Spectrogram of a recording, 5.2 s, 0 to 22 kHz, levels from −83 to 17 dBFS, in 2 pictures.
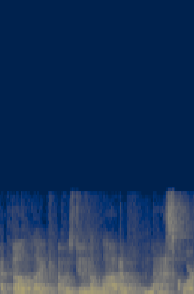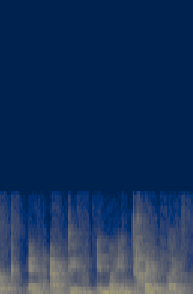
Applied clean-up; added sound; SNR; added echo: neural separator model SepFormer DNS4.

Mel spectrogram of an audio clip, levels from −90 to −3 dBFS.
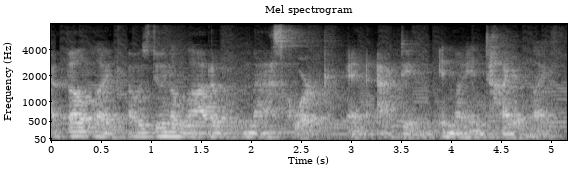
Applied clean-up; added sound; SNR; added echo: none; Guitar; 11 dB; reverberation time 0.9 s.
